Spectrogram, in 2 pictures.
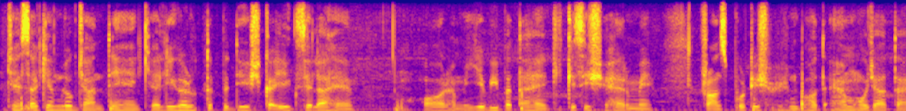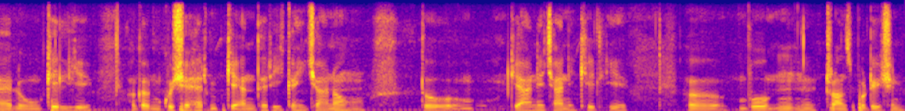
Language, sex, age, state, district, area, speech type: Urdu, male, 18-30, Uttar Pradesh, Aligarh, urban, spontaneous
